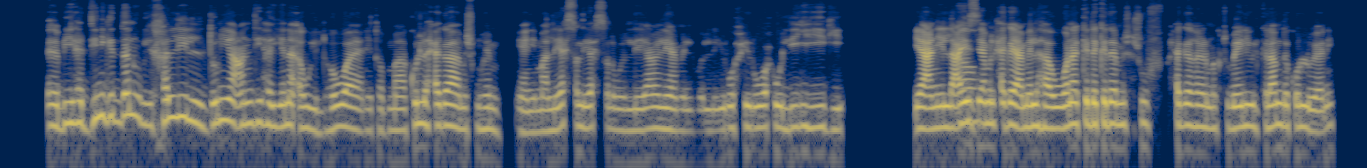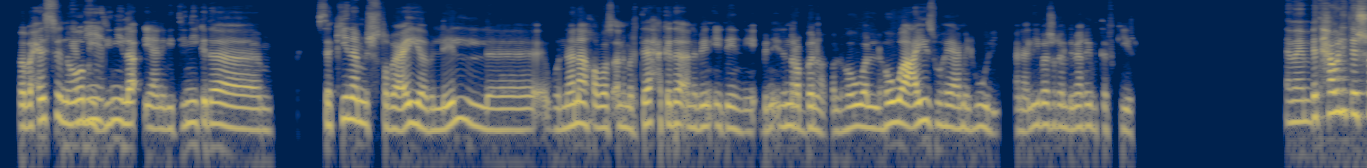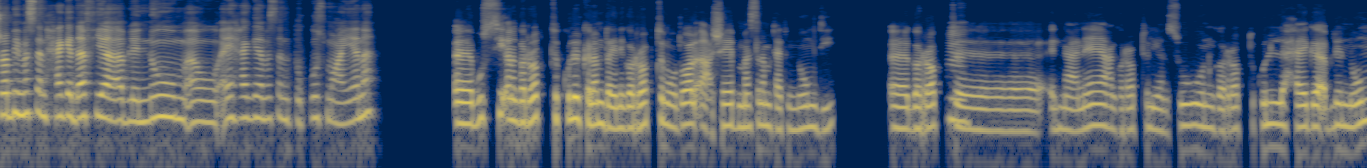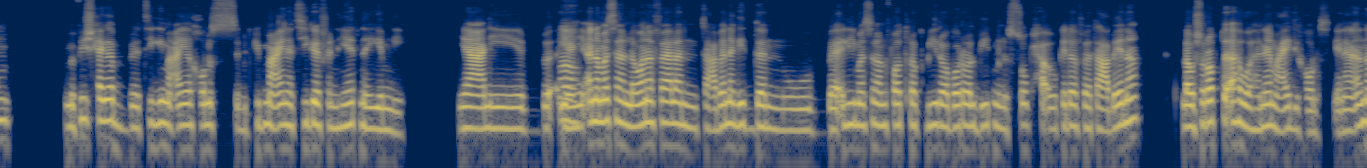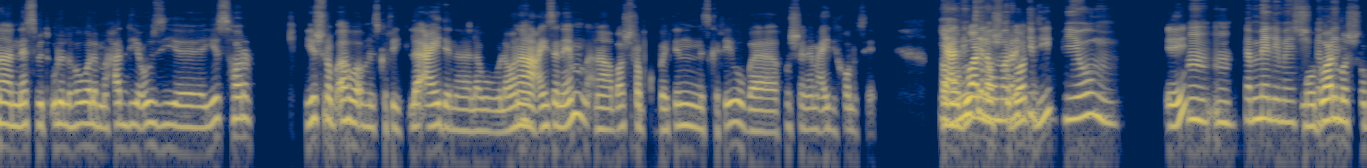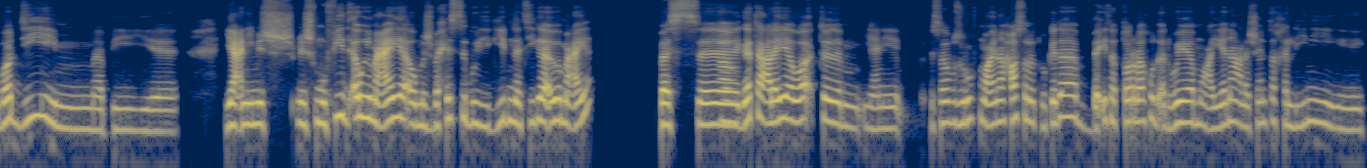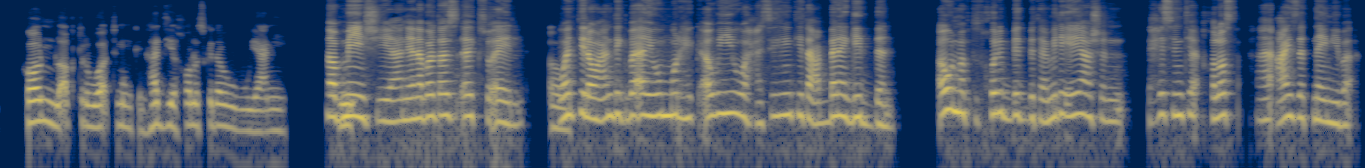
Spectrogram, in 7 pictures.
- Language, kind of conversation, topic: Arabic, podcast, إيه طقوسك بالليل قبل النوم عشان تنام كويس؟
- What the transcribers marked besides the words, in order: unintelligible speech; tapping; in English: "calm"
